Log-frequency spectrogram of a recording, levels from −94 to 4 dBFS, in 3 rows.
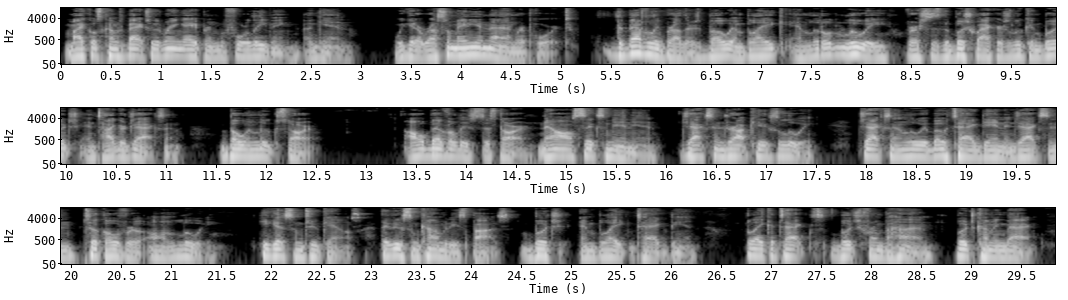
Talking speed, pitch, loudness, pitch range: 175 wpm, 95 Hz, -21 LUFS, 90-105 Hz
